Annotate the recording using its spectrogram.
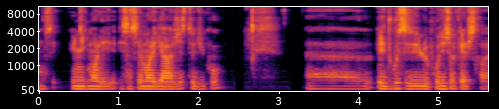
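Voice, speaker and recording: Talking at a fairly quick pace, a man with a fairly low pitch and a dark, mellow tone keeps fairly even intonation while his loudness swings widely. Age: 20s. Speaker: software developer. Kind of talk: casual interview. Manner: hesitant, many fillers.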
